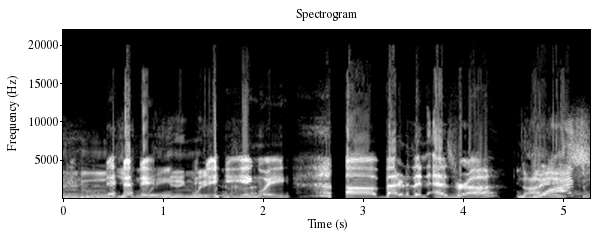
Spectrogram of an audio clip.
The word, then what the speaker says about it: Yngwie: There's no V in it. It's Yes. W in Swedish. That's a V. Well, we're in America. So what do we call? How do we say his name in America? Yingwi. Yngwie. That's how it's spelled. You know how as we do in America.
